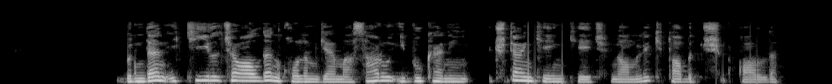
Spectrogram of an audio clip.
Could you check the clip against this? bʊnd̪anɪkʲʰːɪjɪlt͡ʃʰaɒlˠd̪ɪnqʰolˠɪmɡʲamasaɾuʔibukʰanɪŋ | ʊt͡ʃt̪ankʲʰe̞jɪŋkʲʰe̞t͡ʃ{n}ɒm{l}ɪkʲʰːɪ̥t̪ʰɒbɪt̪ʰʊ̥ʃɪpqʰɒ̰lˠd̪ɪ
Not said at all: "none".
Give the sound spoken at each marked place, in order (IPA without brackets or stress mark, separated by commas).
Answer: n, l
